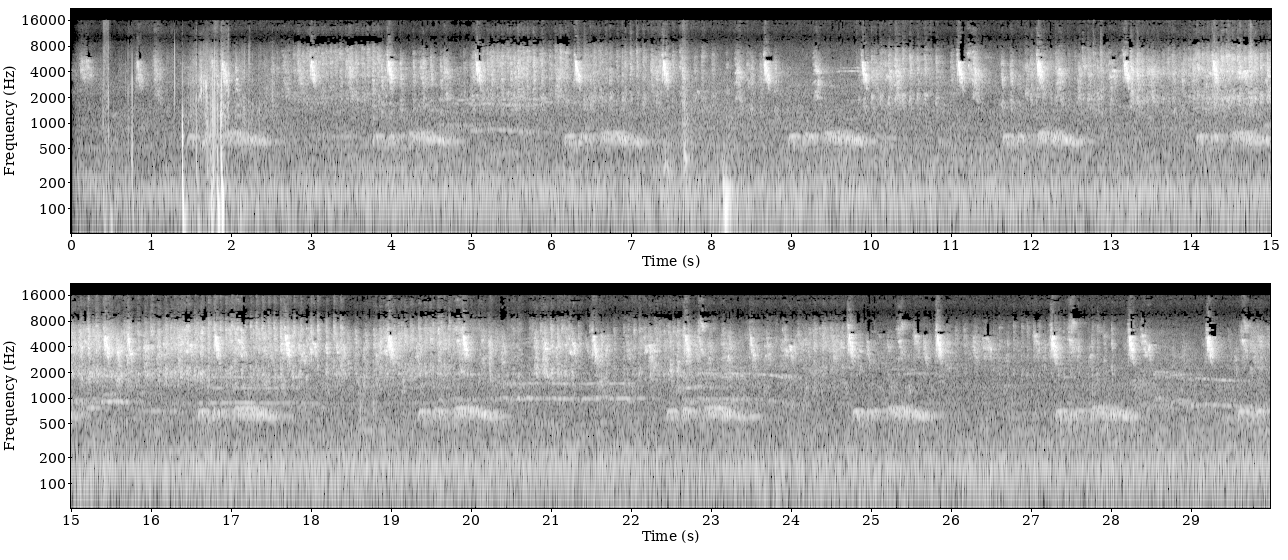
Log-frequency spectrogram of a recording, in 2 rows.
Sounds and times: Birds Chirping 0:00.0 - 0:29.9

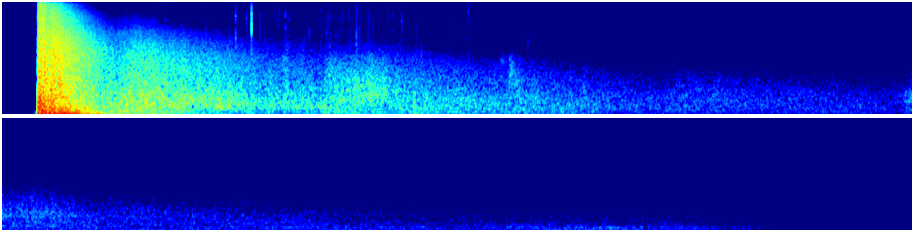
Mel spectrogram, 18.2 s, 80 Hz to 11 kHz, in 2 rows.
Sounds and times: an echoing loud explosion 0:00.4 - 0:07.7

